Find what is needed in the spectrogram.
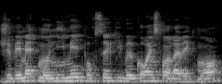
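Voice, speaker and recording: A man speaks with a Senegalese accent. Audible room echo fills the recording. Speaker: news website editor and commentator. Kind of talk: video commentary monologue. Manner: emphatic, impassioned; frequent hesitations and self-corrections.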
